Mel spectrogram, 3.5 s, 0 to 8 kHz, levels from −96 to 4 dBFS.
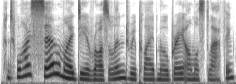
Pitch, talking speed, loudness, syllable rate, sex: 215 Hz, 170 wpm, -17 LUFS, 4.8 syllables/s, female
